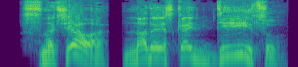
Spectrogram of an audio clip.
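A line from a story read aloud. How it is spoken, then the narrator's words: Indignant exclamation. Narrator (Russian): Воскликнул Евгений и возмутился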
